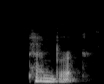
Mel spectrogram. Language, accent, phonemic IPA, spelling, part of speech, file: English, Southern England, /ˈpɛmbɹʊk/, Pembroke, proper noun, LL-Q1860 (eng)-Pembroke.wav
- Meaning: A town and community with a town council in Pembrokeshire, Wales (OS grid ref SM9801)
